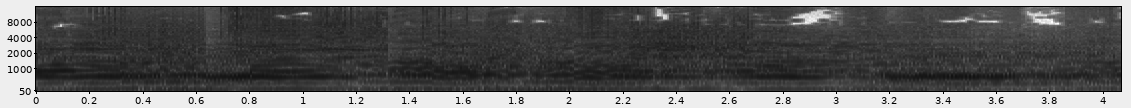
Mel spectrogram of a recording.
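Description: Live electronic music: dense, droning synthesizer chords over a deep bass drone, the chords shifting in steps every second or so.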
